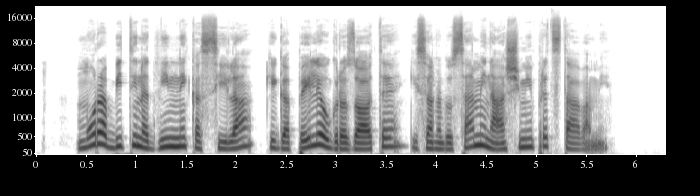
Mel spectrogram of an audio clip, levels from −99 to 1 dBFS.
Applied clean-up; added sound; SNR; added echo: neural mask model DeepFilterNet 3.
